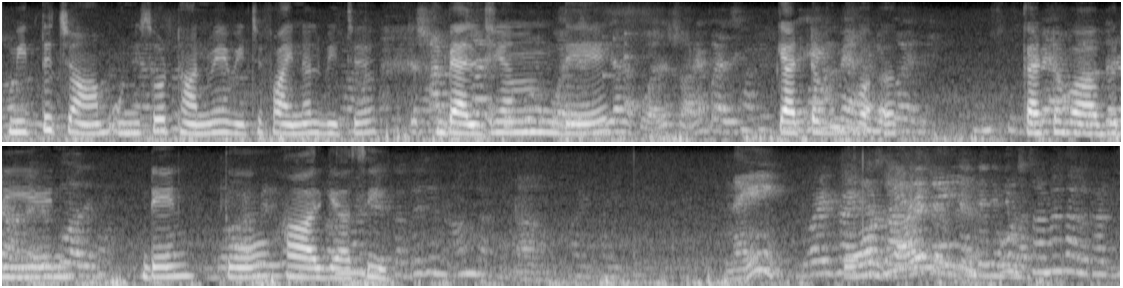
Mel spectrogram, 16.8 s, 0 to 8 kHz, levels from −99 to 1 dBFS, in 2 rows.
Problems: background sounds at intervals, continuous background conversations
